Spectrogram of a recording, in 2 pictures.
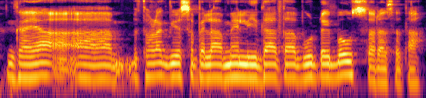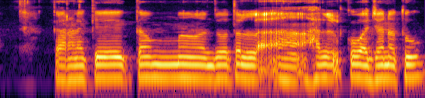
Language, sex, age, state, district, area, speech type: Gujarati, male, 30-45, Gujarat, Ahmedabad, urban, spontaneous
